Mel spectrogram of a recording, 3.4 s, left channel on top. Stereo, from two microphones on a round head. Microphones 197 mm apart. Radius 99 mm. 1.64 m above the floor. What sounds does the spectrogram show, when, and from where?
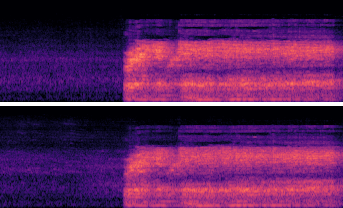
1.2 s a scream: 45° left (ahead or behind), 1.7 m; by 3.4 s 10° left (ahead or behind), 2.5 m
